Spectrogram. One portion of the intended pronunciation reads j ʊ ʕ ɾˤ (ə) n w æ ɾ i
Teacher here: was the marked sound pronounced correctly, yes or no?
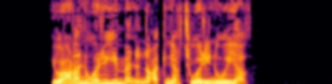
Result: no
